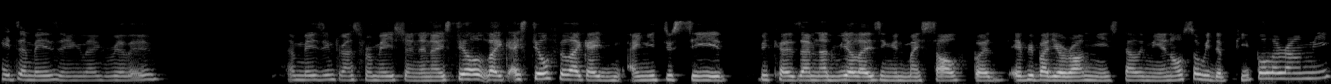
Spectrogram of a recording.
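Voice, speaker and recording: A woman speaks at a moderate pace with a Romanian accent. Her pitch is medium and her intonation fairly even. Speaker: coaching client. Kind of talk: testimony. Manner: loud; expressive.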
